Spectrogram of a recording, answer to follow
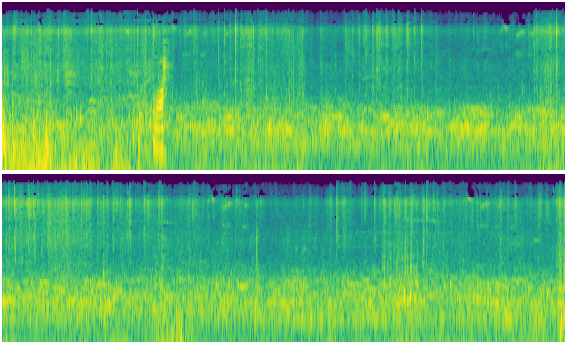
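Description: Domestic pigeons cooing, a low wavering coo that goes on steadily.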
